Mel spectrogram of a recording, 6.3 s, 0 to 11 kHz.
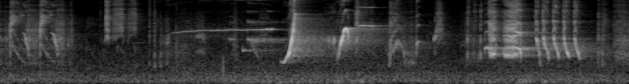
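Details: Wild lyrebird, Dandenong Ranges National Park, Australia, February 2016, calling for a mate: soft chips, a long thin whistle, two sharp rising sweeps, then a rapid rattling burst of repeated notes.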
